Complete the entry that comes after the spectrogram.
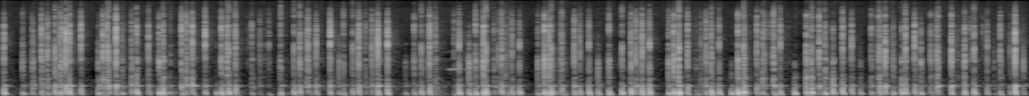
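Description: Fingertips and nails of both hands tap quickly on a small, clear, open plastic water bottle held upright, hollow with a little water inside. The result is a dense, uneven run of short, dry taps, each with a hollow low thump and a bright clicky edge from the nails. A faint steady resonance hums underneath.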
